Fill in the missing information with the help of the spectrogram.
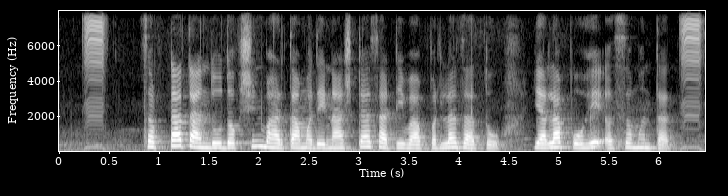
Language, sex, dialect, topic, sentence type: Marathi, female, Northern Konkan, agriculture, statement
